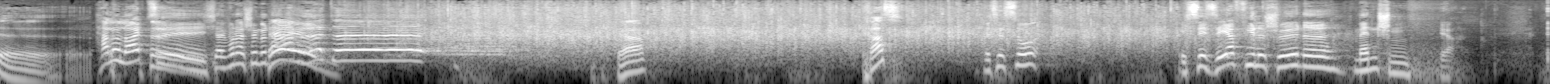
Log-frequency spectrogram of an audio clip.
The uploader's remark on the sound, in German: Ein wundervolles Live-Publikum im sommerlichen Leipzig. Im Kupersaal in Leipzig.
